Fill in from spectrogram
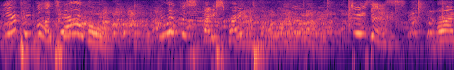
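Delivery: high-pitched laughing disbelief. Real, not acted. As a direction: laugh through the words, scandalised. Host reacts laughing to audience.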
